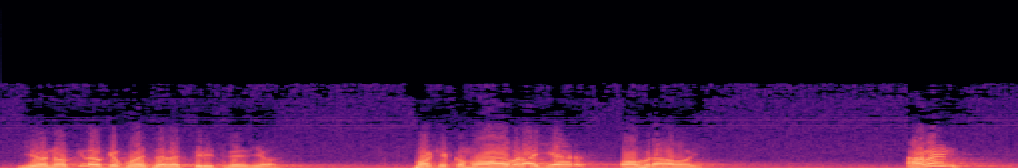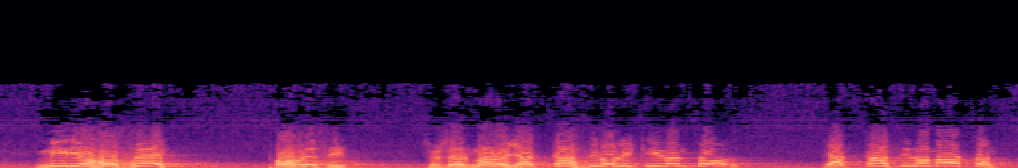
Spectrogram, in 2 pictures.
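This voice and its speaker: A man's voice: extremely high pitch, animated, a little slow, long pauses. A man, firing off rhetorical questions and amens. The sound is dull and muffled, carried on a long hall reverb. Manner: emphatic, rhetorical questions, repeated amen. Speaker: preacher. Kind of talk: sermon.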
